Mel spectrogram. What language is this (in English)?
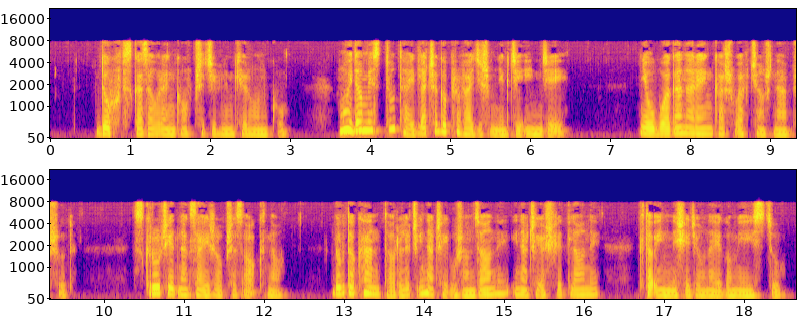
Polish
